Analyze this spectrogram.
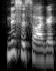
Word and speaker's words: Mississauga: based in uh i'm going to try to pronounce this correctly uh masu mississauga mississauga thank you a city west of toronto canada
